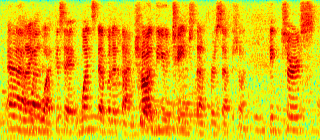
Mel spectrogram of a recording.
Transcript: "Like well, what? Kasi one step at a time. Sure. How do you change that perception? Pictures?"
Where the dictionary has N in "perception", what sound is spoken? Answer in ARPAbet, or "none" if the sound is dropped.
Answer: N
